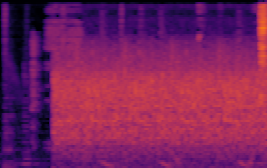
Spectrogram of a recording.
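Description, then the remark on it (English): A short voice gives way to sudden, polite golf-clap applause during a game of Jeopardy: a steady, even wash of clapping with no cheering or whistles, holding at one level until the end. “I love how understated that applause is. It's a good applause, right? It's not like cheering, it's like a golf clap.”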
